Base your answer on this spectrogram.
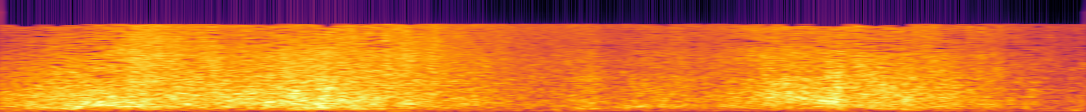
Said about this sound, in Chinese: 我们又听了一小段的海的声音。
